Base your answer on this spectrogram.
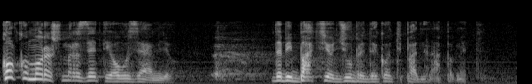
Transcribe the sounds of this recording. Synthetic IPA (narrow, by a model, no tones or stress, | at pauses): kolkomoɾaʃmr̩zet̪ioʋuzemʎṵ | d̪abibat̪siod͡ʑubɾed̪ekot̪i̥pad̪nena̰pamḛt̪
